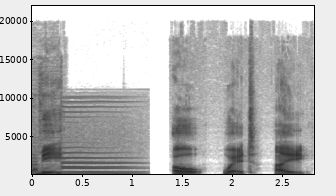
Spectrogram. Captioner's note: rip sfx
